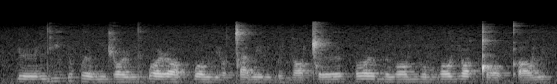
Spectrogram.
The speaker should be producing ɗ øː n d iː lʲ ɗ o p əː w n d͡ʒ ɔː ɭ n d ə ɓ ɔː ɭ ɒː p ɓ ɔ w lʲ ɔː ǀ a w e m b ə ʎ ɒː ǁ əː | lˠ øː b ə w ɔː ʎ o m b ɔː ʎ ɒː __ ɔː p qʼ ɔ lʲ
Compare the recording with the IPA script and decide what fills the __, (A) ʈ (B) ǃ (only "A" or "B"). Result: B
